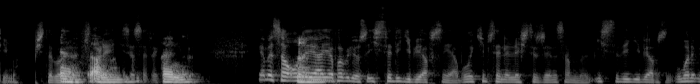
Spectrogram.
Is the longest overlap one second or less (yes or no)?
no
